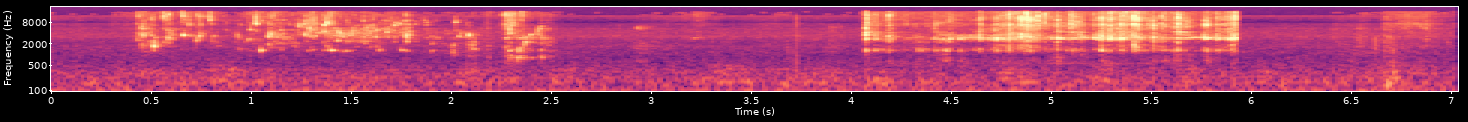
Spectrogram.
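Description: Ingredients poured into a glass mixing bowl for a couple of seconds. Then, about four seconds in, a wooden spoon stirs the milk-and-yeast mixture for about two seconds, scraping and clinking against the glass with a faint ringing.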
